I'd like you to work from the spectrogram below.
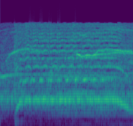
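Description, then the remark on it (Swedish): A loud crowd in Piteå cheers, applauds and whistles in praise of Jesus late at night, with one long, steady, high-pitched whistle ringing out above the noise for most of the burst before sliding off at the end. “Ska vi ge Jesus den största praise, applåder, busvisslingar, killeli, vad du vill?”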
